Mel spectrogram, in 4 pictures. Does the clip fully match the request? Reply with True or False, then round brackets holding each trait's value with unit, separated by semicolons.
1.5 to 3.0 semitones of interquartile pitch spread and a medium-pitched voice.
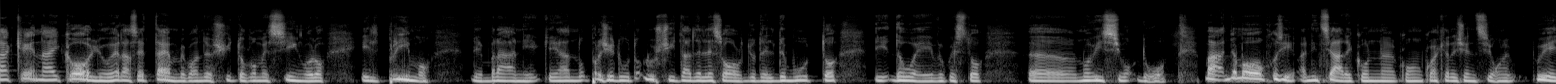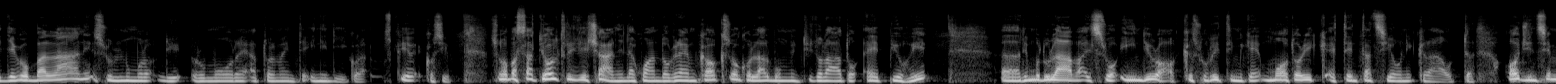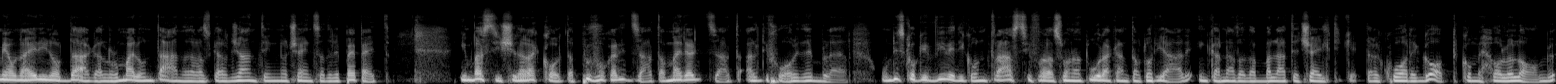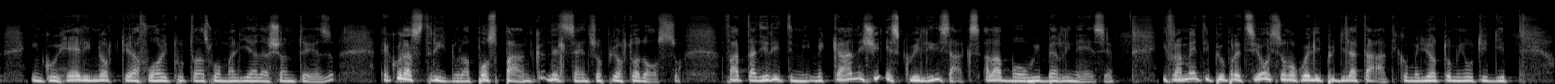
False (3.8 semitones; 170 Hz)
